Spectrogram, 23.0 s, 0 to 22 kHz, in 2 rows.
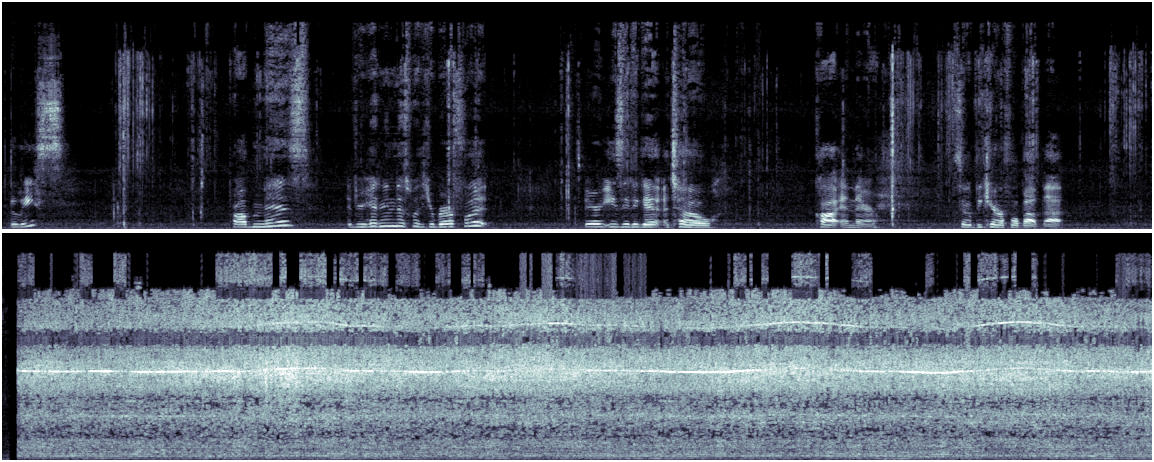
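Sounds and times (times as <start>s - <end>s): vacuum cleaner running: 11.6s - 23.0s.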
